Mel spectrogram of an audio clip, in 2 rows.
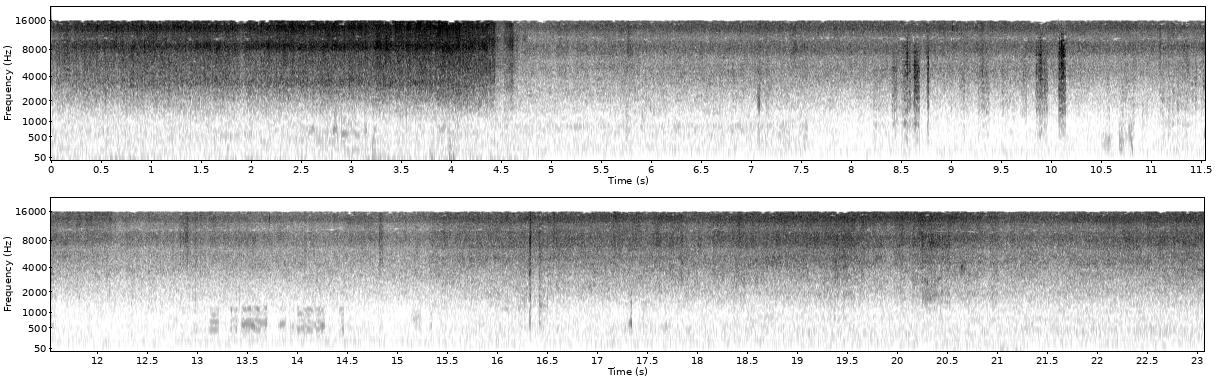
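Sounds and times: loud hiss: 0.0 - 23.0
sauce and meat sizzling on hot plate: 0.0 - 23.0.

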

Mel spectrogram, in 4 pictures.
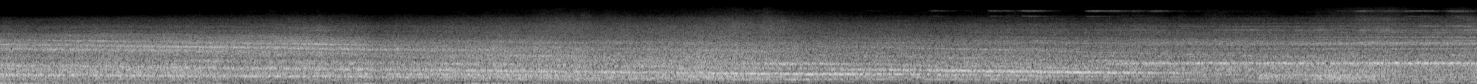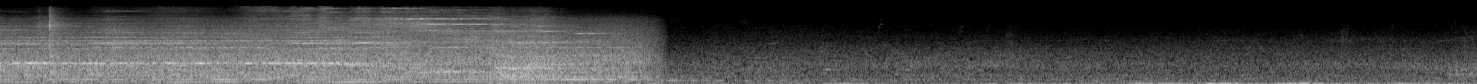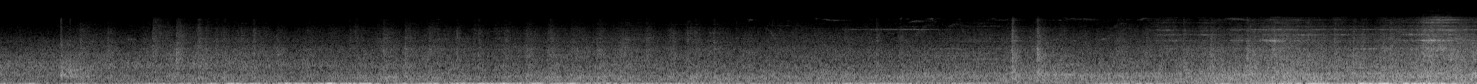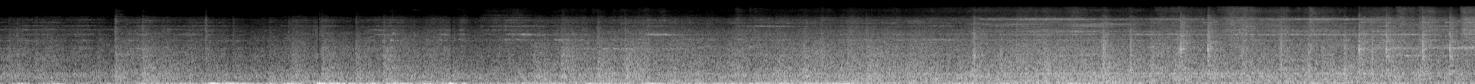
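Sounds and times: elevated train rumbling: 0.0 - 59.0
train wheels squealing: 10.0 - 21.0, 37.8 - 39.2, 40.4 - 46.7, 47.8 - 59.0.

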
